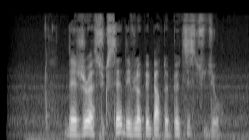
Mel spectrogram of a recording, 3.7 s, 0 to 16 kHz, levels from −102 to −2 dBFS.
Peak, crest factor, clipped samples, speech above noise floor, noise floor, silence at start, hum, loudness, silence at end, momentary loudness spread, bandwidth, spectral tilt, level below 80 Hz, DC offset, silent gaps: -8 dBFS; 18 dB; under 0.1%; 32 dB; -58 dBFS; 1 s; none; -26 LUFS; 0.45 s; 17 LU; 11.5 kHz; -4.5 dB/octave; -60 dBFS; under 0.1%; none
